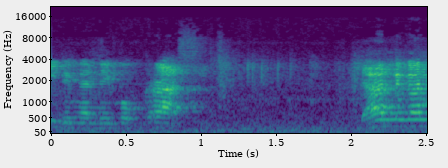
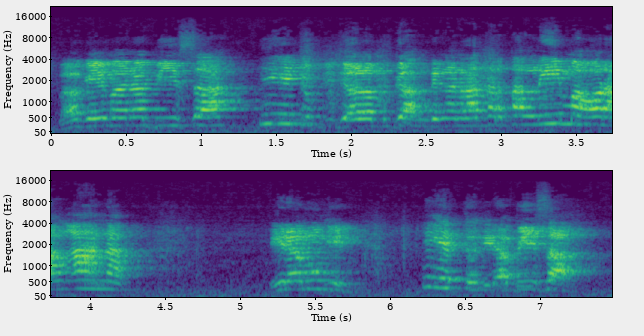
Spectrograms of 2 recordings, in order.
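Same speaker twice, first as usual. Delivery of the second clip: raised, louder voice of protest; flat-out refusal; 4 semitones higher, 5 dB louder than usual. Acted. Residents rejecting the plan for their crowded homes, forceful refusal. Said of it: "Kontan kami menolaknya".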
